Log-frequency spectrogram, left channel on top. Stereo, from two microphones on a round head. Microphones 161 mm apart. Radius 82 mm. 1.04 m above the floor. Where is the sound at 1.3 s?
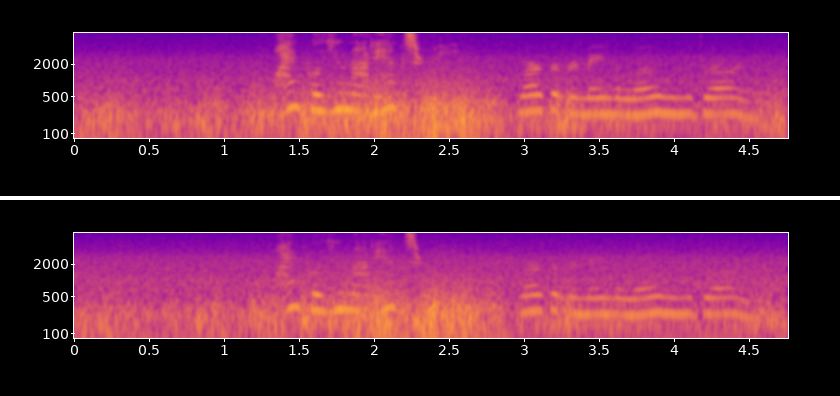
25° left (ahead or behind).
